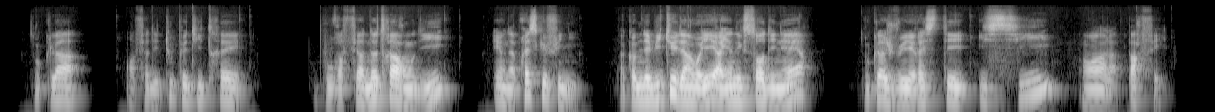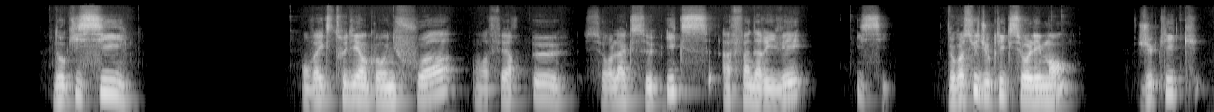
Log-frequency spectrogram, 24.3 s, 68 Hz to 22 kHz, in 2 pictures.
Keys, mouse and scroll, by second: 0.1-2.1 drag, 0.2 e, 1.2 e, 2.5 e, 3.6-8.4 drag, 3.6 e, 4.9 e, 5.9 e, 6.9 e, 9.7-11.5 drag, 10.2 middle click, 10.3 middle click, 10.5 middle click, 11.4-15.0 middle drag, 15.0-16.9 right drag, 16.5 e, 20.7-24.2 drag.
